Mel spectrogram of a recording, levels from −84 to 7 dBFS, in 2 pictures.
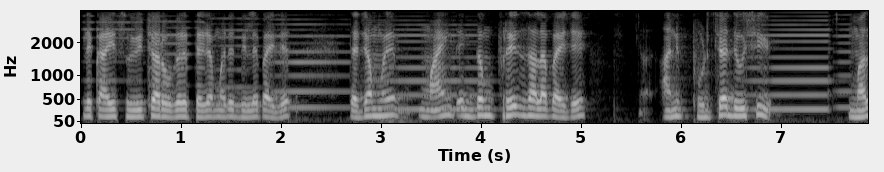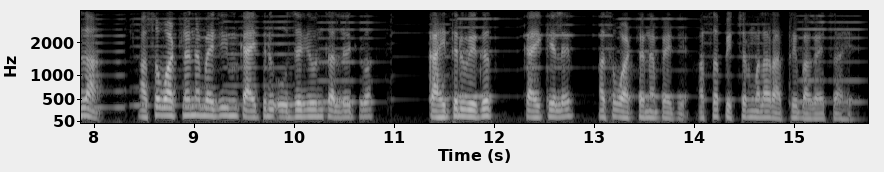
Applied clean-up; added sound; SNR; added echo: neural mask model RNNoise.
